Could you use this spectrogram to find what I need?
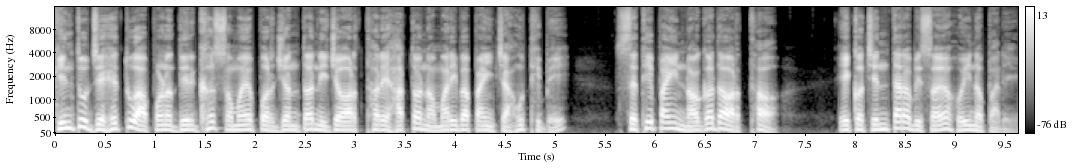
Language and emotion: Odia, neutral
